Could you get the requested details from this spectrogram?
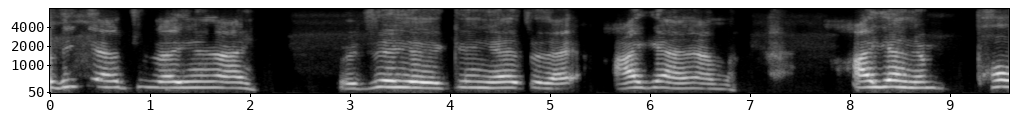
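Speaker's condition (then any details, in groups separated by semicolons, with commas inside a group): Cerebral palsy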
